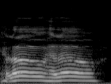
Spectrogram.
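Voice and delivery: a man calling from outside a closed store. Retold or imitated. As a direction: call through the locked door. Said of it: "some guy saying".

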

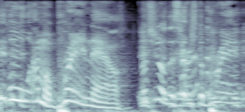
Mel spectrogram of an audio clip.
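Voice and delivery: high, haughty scolding; bossy wife voice. Retold or imitated. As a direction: scold him like a boss. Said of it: "she's like".

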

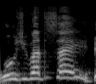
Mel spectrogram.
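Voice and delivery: high startled quote, voice jumping up. Retold or imitated. To his cohost, a startled high question. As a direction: act caught off guard by the question. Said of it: "I said".

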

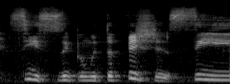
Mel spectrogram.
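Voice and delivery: soft-voiced old-movie gangster bit; mock gangster. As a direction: lightly imitate a gangster's quip. Quotes the line, gangster cliché.

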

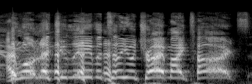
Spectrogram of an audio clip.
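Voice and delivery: high, loud, hammed-up declamation; Heston impression. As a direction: belt it out as a melodramatic movie-star parody. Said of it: "Like, in her Best Heston voice".

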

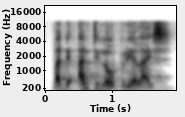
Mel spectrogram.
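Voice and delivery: ordinary delivery

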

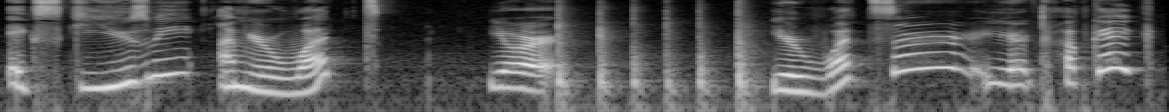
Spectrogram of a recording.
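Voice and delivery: loud, slow incredulous "Excuse me? Your cupcake?"; shocked disbelief. Real, not acted. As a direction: stretch out each question in stunned disbelief. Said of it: "shocked reaction".

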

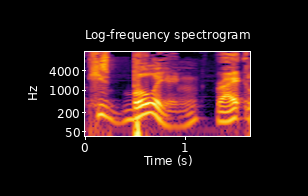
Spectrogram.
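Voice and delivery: ordinary talk

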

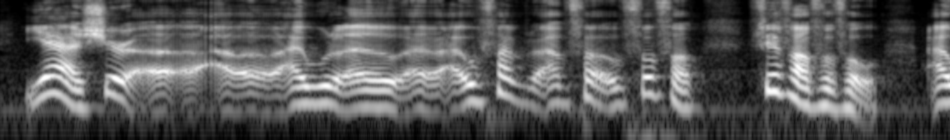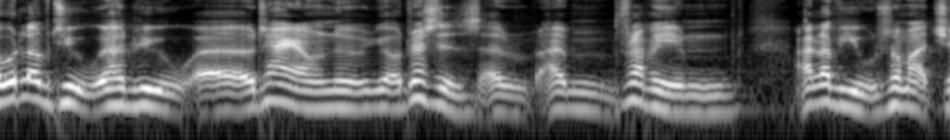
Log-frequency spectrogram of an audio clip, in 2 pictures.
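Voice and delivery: put-on stammering posh British accent, f-f-f stutter; mock-bashful British stammer. Charles fumbling yes to Carrie, stammering British accent. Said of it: "That, that British accent is spectacular".

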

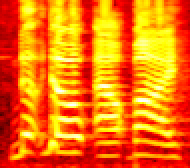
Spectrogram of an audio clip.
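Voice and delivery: loud, high, hurried shooing. Acted. Gemini shoos the spider man out, loud. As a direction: push him out the door fast. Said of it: "does, like, a double take and goes".

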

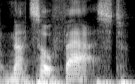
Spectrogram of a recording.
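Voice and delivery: slow, drawn-out warning to stop; halting someone. Retold or imitated. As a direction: stretch each word to stop them in their tracks. Storyteller halting a line-cutter.

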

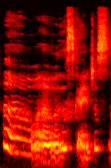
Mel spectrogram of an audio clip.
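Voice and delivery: high, small helpless whimper, hammed up; put-on damsel-in-distress voice; mock victim. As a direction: play the poor victim in a high, soft voice. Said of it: "instead of me being like this".

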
